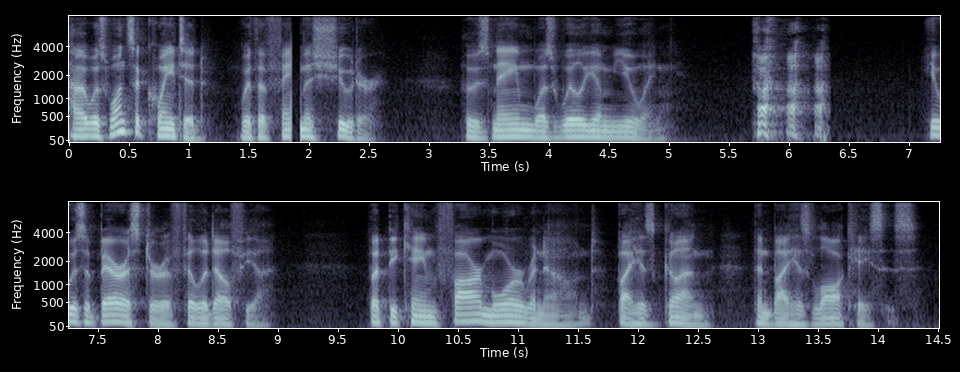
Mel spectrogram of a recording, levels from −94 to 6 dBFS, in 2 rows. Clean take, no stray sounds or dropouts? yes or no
no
